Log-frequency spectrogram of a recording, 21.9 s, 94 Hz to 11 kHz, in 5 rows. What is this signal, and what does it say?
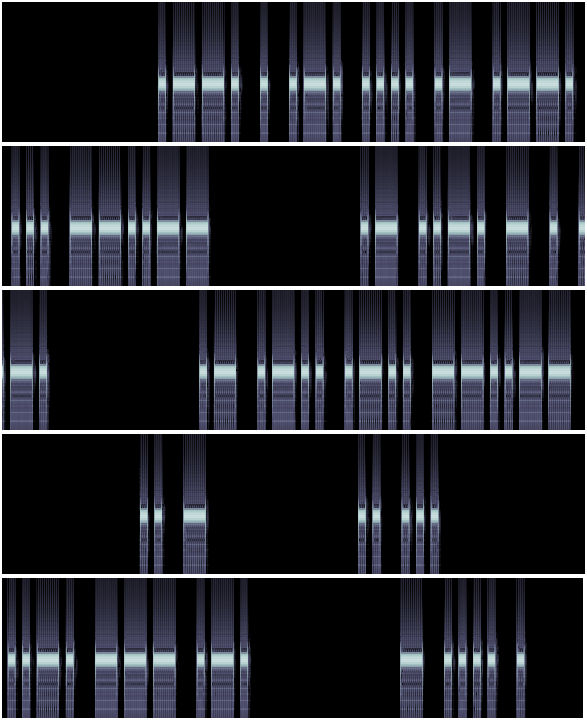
Morse code, heard as a keyed tone, about 22 wpm, 700 Hz. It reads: PERHAPS, AFTER ALL, IT IS FOR THE
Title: 3x Word-Spacing - Sentences from Top 500 Words - 22wpm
